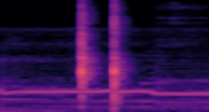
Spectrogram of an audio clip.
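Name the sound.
hand clap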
